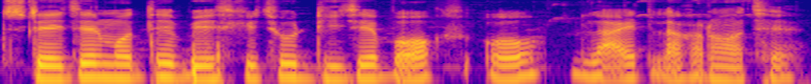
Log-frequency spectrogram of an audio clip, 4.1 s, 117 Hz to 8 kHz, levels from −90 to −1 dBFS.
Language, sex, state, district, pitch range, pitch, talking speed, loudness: Bengali, male, West Bengal, Alipurduar, 145-170 Hz, 155 Hz, 150 wpm, -17 LUFS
